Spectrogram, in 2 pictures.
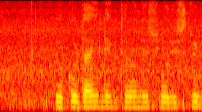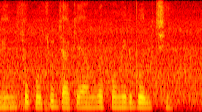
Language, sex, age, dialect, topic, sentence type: Bengali, male, 18-24, Western, agriculture, statement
